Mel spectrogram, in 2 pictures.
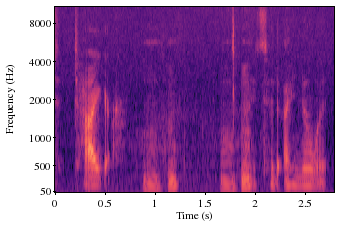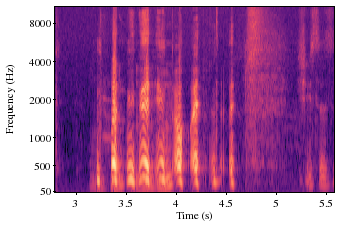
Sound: chuckling

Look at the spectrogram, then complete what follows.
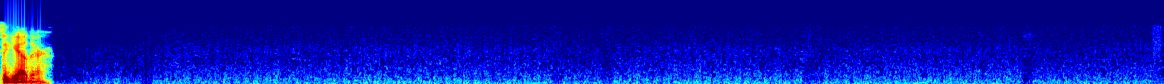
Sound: silence

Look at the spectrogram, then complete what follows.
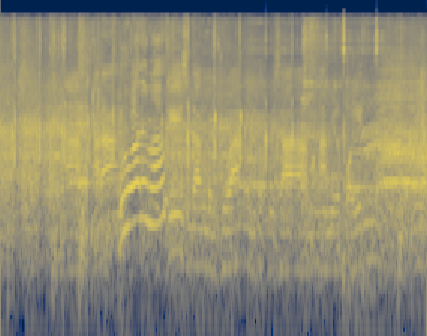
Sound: applause

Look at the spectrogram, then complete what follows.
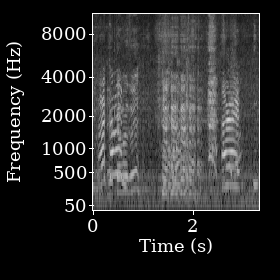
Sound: laughter

